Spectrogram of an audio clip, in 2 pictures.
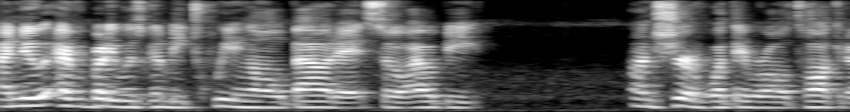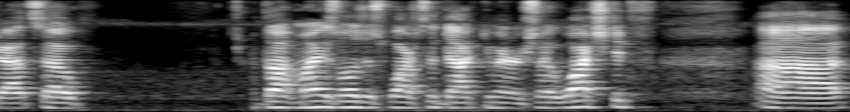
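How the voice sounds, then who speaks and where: A man's fairly high, somewhat breathy voice at a very fast pace, with fairly even intonation. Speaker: YouTuber giving reaction commentary. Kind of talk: reaction commentary monologue. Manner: halting, stuttering.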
